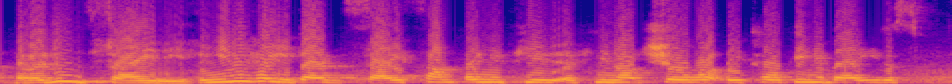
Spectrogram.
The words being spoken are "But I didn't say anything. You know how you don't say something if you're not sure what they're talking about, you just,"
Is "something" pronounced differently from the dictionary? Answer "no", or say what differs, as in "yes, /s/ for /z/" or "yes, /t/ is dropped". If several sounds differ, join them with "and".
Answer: no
